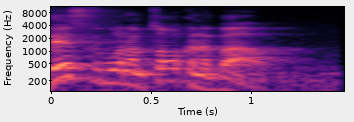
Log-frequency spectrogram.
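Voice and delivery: high, loud and excited; hyped up. Real, not acted. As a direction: shout it out with hype. Repeats phrase, second time hyped.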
